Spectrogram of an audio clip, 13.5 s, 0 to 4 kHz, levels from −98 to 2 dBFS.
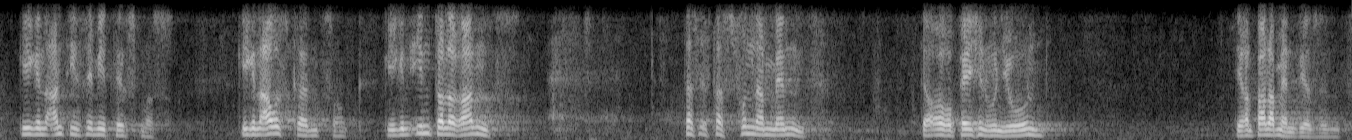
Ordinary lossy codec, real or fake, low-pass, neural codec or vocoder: Opus, 16 kbps; real; 3.6 kHz; none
